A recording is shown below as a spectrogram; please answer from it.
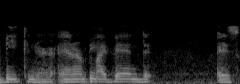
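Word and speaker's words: Buechner: them have bands Carl Buckner is that how you say it Carl it's actually pronounced Beaker and my band is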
